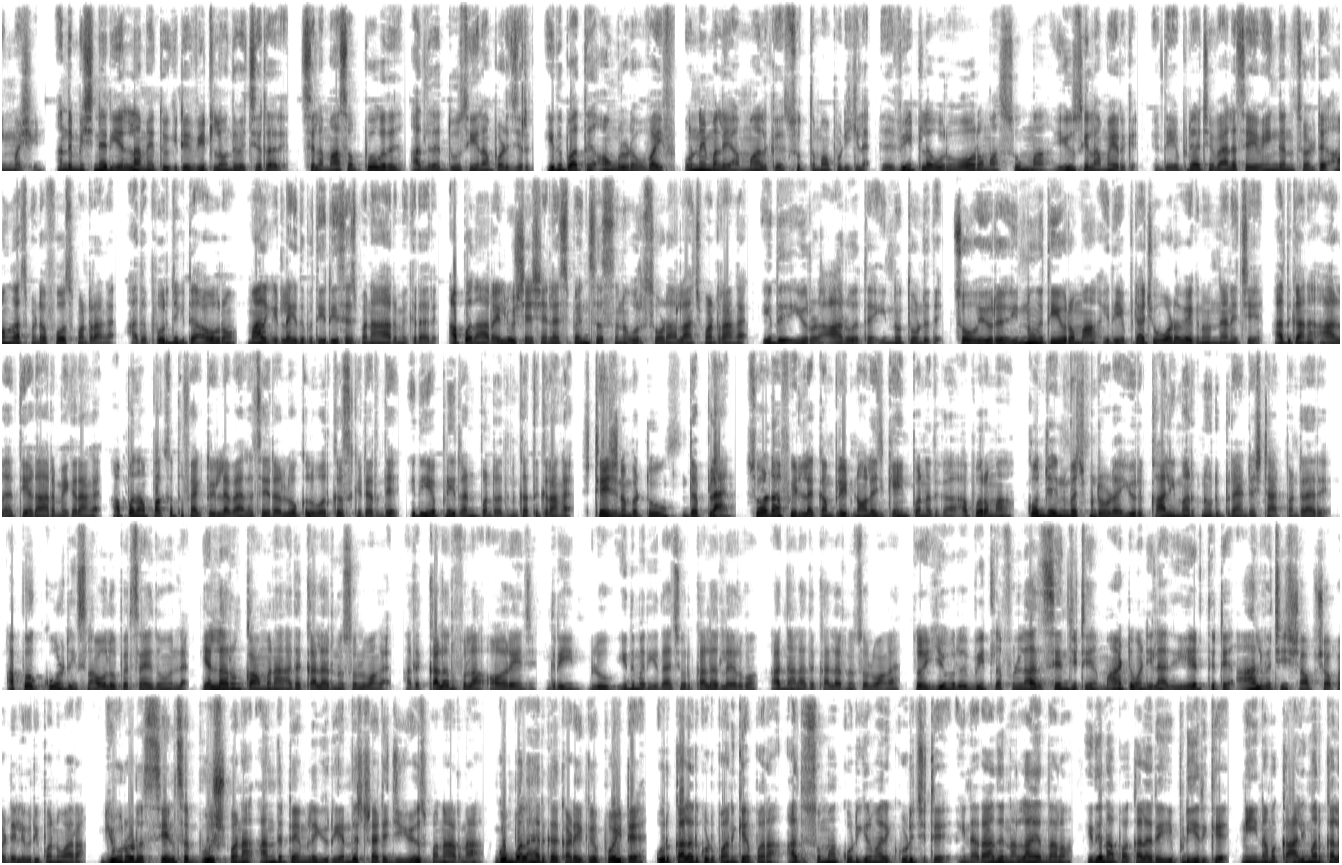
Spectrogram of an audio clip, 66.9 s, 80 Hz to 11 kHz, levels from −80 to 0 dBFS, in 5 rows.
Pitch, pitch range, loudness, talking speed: 135 Hz, 115-165 Hz, -14 LUFS, 155 wpm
